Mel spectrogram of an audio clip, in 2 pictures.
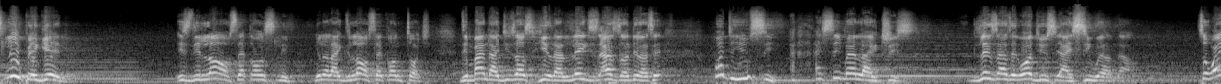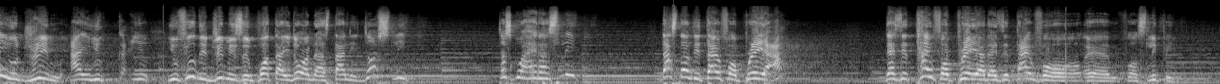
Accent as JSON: {"language": "English", "region": "Lagos", "country": "Nigeria", "tie": "born or raised there", "said": "I've never seen any shop growing up in Lagos."}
